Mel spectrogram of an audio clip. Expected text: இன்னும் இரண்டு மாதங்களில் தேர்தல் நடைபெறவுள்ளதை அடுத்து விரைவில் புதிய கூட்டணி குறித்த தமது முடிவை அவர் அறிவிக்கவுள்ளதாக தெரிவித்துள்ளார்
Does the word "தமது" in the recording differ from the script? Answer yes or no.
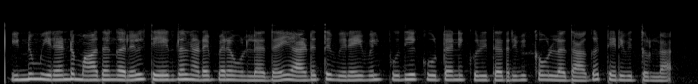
yes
